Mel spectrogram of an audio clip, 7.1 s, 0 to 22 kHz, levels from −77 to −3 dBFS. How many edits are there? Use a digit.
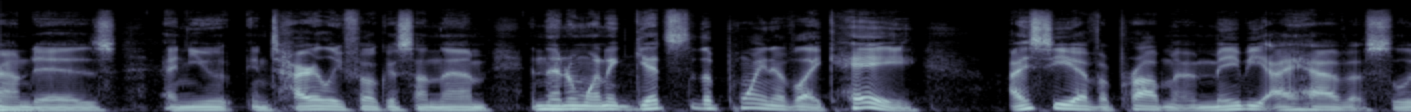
0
